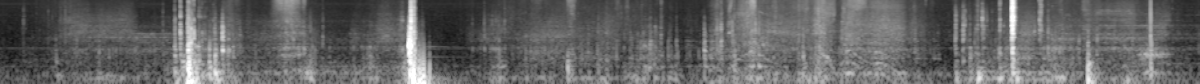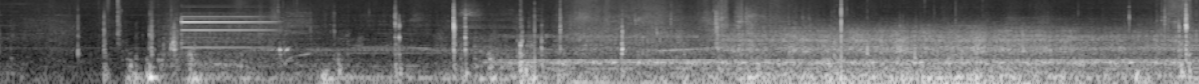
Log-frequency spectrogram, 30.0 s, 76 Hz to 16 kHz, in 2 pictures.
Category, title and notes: Sound effects > Vehicles
Jeep-4xe-Slow-Binaural-F2025
Jeep: door opens, closes, seatbelt fastened, car starts, slow drive. Recorded with a binaural microphone on a Zoom H6
Driving, Start-Stop, Jeep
